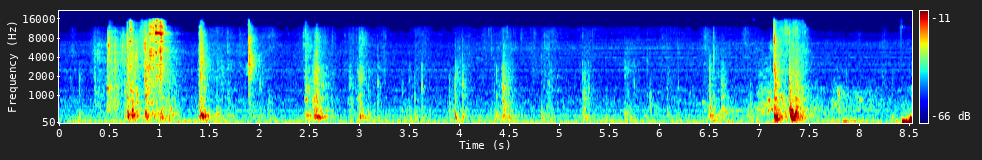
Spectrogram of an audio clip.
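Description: Dishes clatter and rattle in a plastic tub.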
